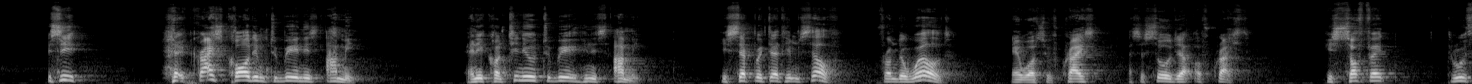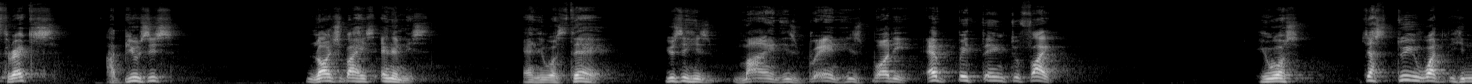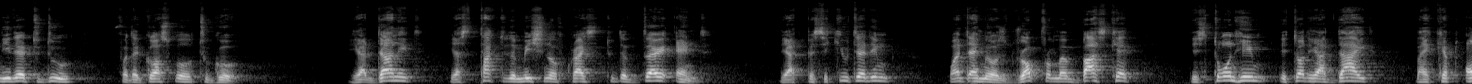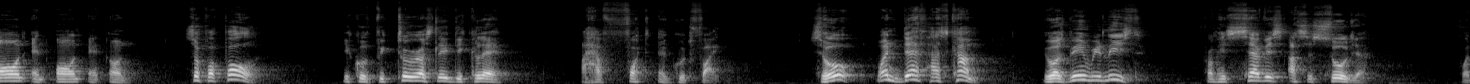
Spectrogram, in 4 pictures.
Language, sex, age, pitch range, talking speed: English, male, 60-79, 130-170 Hz, 145 wpm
